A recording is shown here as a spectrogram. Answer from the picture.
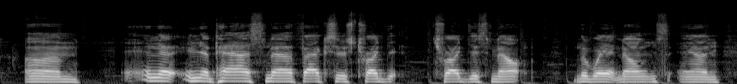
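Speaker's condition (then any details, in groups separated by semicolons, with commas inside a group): Cerebral palsy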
